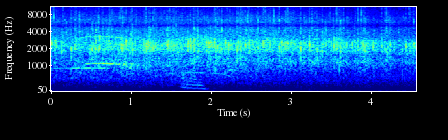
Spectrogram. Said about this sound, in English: y'all are throwing me off by clapping. That's so good. Keep it up. It's exciting.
